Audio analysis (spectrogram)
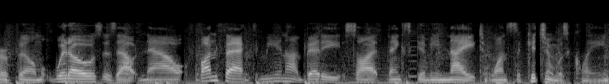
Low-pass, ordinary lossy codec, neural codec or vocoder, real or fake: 7.2 kHz; Opus, 64 kbps; none; real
